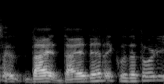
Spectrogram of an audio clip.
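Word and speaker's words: diegetic: Wait, does that impact how you approach the score then knowing what um can you pronounce? Diadeetic. Was that the word you used? Diagetic.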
